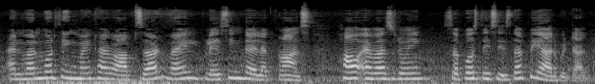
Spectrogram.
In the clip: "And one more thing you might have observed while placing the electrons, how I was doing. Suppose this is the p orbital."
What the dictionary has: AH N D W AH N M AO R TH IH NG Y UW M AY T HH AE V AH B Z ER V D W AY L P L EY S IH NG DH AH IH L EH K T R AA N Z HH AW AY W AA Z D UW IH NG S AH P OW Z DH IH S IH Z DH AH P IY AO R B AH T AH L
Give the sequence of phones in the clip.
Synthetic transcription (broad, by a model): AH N D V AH N M AO R T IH NG M AY T HH AE V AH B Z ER D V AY L P L EY S IH NG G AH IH L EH K T R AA N S HH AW AY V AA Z D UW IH NG S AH P OW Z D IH S IH Z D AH P IY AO R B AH T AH L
